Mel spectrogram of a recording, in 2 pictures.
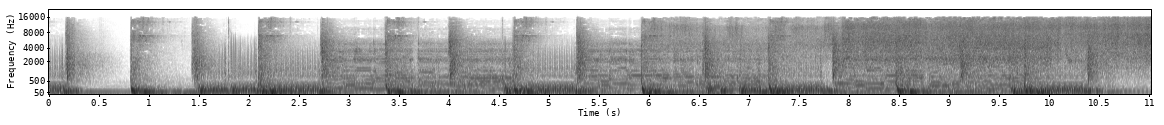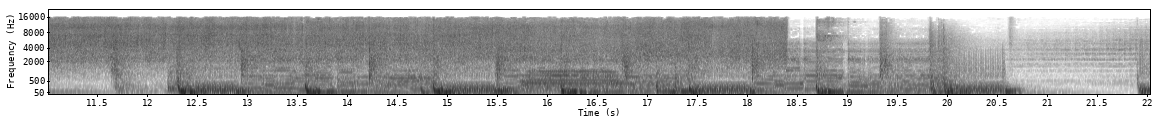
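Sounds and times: rock music with steady beat: 0:00.0 - 0:21.3
meat sizzling on a griddle: 0:06.0 - 0:18.4.

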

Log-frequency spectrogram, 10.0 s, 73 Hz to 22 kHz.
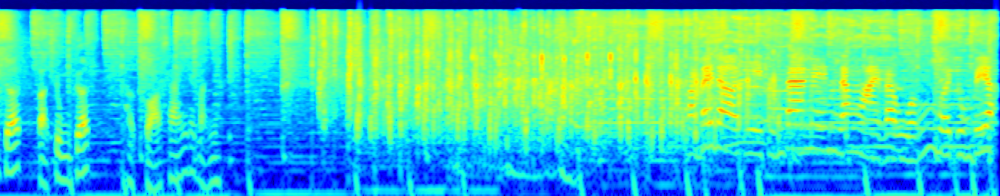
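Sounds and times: background music with bass line: 0:00.0 - 0:10.0
people clapping: 0:03.1 - 0:08.6.

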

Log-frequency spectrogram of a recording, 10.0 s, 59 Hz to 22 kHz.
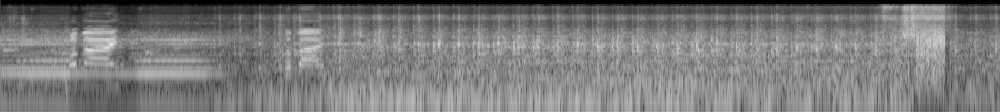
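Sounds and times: train horn long note: 0:00.0 - 0:02.3
low train rumble: 0:00.0 - 0:10.0.

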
